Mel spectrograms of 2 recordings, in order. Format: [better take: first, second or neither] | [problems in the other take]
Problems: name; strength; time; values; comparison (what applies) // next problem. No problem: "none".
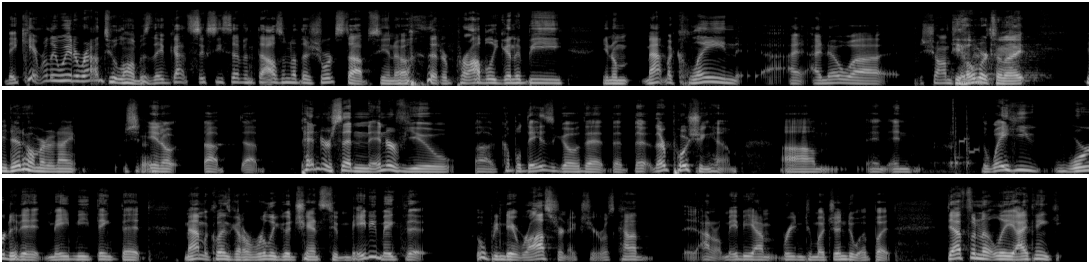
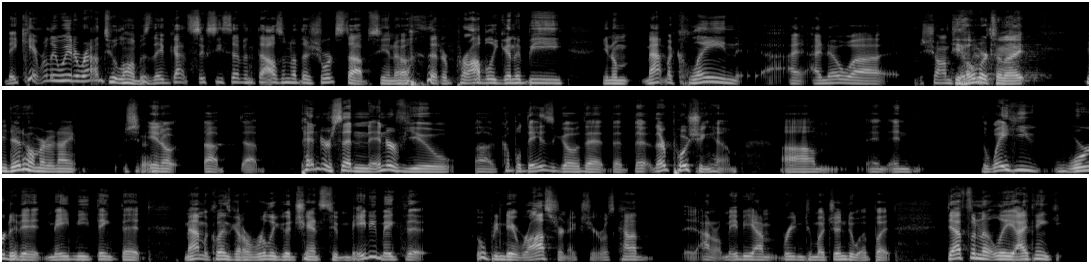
second | phone ringing; faint; at 20 s; peak 15 dB below the speech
